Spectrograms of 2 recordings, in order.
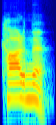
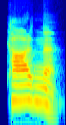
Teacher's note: See, I dropped the ı.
